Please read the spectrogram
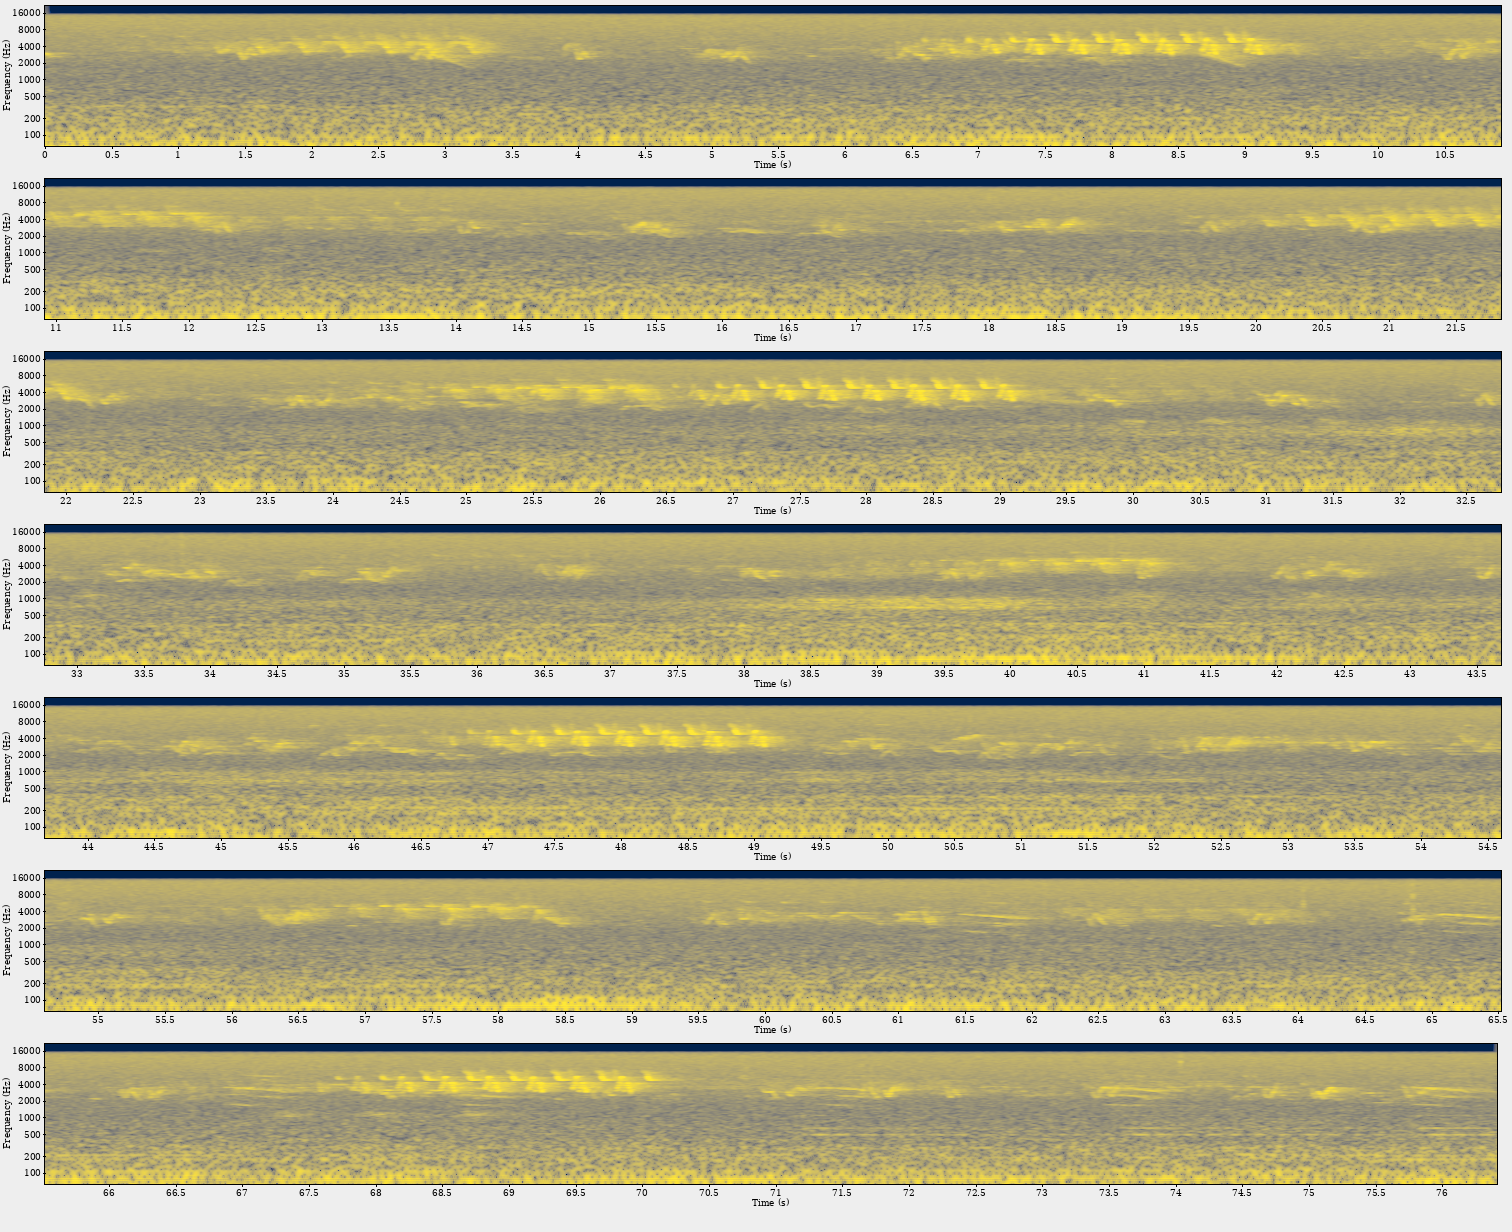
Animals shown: Red-eyed Vireo (Vireo olivaceus), Chestnut-sided Warbler (Setophaga pensylvanica), Veery (Catharus fuscescens), Blue Jay (Cyanocitta cristata), Ovenbird (Seiurus aurocapilla), Common Raven (Corvus corax), Rose-breasted Grosbeak (Pheucticus ludovicianus)

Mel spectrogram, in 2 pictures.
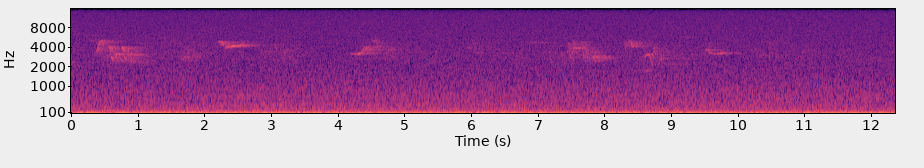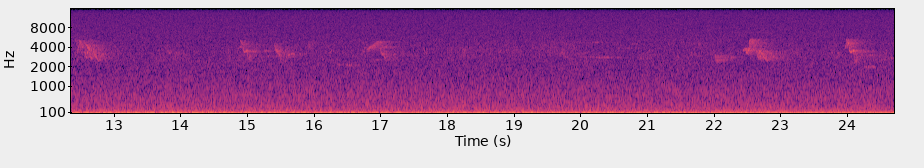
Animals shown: Broad-winged Hawk (Buteo platypterus), Red-eyed Vireo (Vireo olivaceus)

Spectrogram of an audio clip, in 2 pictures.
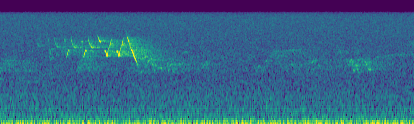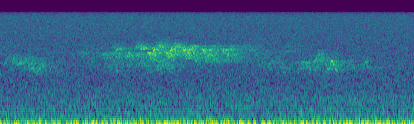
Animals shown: Eastern Wood-Pewee (Contopus virens), Chestnut-sided Warbler (Setophaga pensylvanica), Red-eyed Vireo (Vireo olivaceus), Yellow-rumped Warbler (Setophaga coronata)

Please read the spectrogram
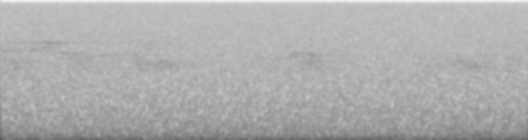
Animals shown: Red-eyed Vireo (Vireo olivaceus), Black-throated Green Warbler (Setophaga virens)

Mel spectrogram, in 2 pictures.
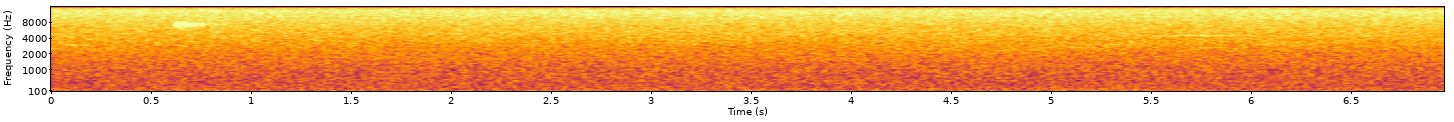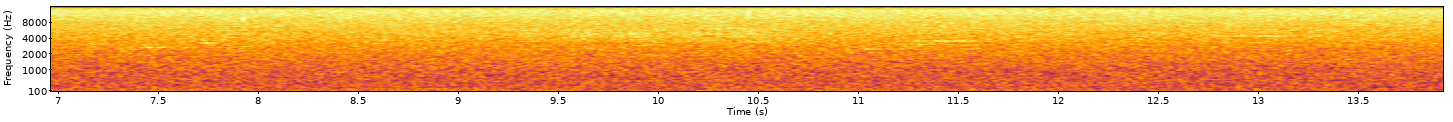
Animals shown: Ovenbird (Seiurus aurocapilla), Brown Creeper (Certhia americana)

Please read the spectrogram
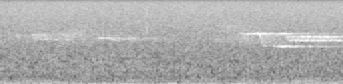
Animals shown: Red-eyed Vireo (Vireo olivaceus), Wood Thrush (Hylocichla mustelina)

